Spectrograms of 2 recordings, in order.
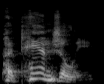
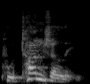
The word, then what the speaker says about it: Patanjali: in Sanskrit so uh the long a sound on Sanskrit is actually pronounced like a u so that is like with the book I was showing you uh potentially it's spelled like patanjali but it is putanjali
